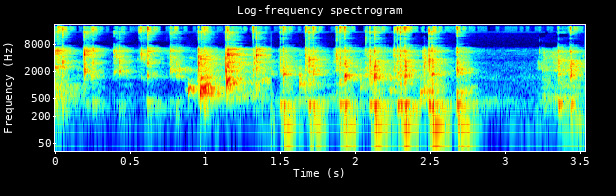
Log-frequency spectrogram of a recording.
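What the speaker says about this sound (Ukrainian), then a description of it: "І гарненько так зараз переб'ю їх вилочкою." Rapid, rhythmic clinking of a fork whisking eggs in a bowl, close and fairly loud, with a brief pause before the beating resumes.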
